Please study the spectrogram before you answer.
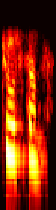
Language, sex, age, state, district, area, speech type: Telugu, female, 30-45, Andhra Pradesh, Nandyal, rural, conversation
